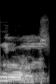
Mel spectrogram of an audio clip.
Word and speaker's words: Nikolić: Is it the right way to pronounce it? It's Who Nikolić, yeah.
